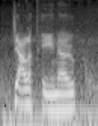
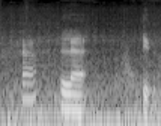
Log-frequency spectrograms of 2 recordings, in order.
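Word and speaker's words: jalapeño: It's croissant or jalapeno. If someone says that, I want to punch them in the throat. It's jalapeno. You don't have to say jalapeno. You know, just jalapeno.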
